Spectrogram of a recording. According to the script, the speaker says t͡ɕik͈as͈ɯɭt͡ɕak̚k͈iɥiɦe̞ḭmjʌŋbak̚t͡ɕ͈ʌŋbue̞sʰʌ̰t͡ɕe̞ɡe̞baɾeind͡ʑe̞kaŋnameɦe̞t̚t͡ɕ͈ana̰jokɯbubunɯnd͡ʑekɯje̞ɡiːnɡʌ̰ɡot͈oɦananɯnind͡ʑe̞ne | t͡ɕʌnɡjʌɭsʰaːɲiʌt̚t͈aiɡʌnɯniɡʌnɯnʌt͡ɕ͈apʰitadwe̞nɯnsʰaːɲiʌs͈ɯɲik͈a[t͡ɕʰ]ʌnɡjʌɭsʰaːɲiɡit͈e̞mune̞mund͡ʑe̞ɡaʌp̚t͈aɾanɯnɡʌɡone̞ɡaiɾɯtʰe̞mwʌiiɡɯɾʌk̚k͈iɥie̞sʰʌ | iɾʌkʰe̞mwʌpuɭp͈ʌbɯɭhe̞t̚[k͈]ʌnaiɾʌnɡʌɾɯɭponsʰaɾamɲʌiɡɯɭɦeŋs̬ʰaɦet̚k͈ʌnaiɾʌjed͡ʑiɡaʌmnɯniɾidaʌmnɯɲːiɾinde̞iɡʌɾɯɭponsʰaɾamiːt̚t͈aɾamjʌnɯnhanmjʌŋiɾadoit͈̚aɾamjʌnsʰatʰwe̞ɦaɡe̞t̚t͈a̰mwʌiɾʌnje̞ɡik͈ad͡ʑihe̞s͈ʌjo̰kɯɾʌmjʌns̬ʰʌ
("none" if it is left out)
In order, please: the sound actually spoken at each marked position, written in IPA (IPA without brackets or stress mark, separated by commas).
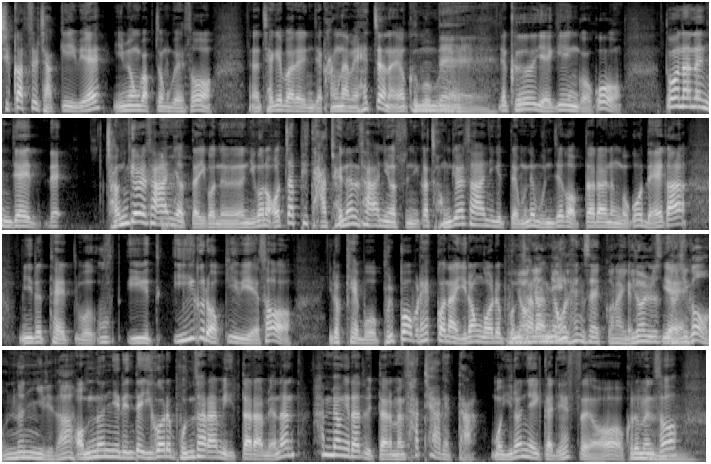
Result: t͡ɕ, k͈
